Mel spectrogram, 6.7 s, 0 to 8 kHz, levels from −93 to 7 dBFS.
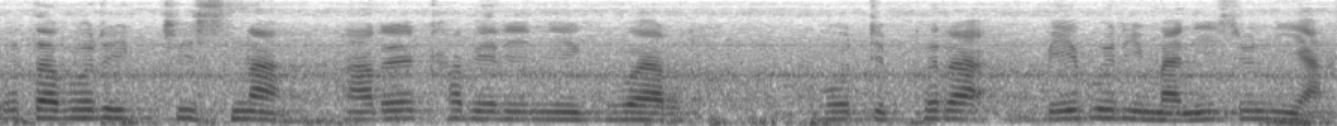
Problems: low volume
